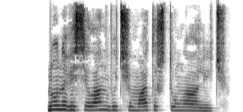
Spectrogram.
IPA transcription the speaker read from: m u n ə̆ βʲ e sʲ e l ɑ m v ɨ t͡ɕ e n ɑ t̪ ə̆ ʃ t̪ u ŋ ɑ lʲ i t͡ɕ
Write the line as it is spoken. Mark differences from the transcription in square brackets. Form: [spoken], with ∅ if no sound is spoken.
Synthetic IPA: [n] u n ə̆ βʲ e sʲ e l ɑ [n] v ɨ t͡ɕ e [m] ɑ t̪ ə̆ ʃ t̪ u ŋ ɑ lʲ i t͡ɕ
